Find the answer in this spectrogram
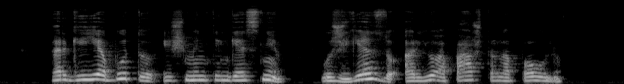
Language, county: Lithuanian, Šiauliai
